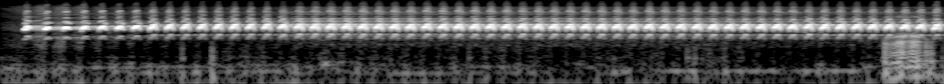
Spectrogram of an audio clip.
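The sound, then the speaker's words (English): A recording of a northern flicker, a ground-foraging woodpecker, giving a long, rapid series of loud wick calls that repeats steadily for the whole stretch, with a brief low thump near the end. “So it's this anteater woodpecker. So let me play that recording here. Really rapid, long wicks.”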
